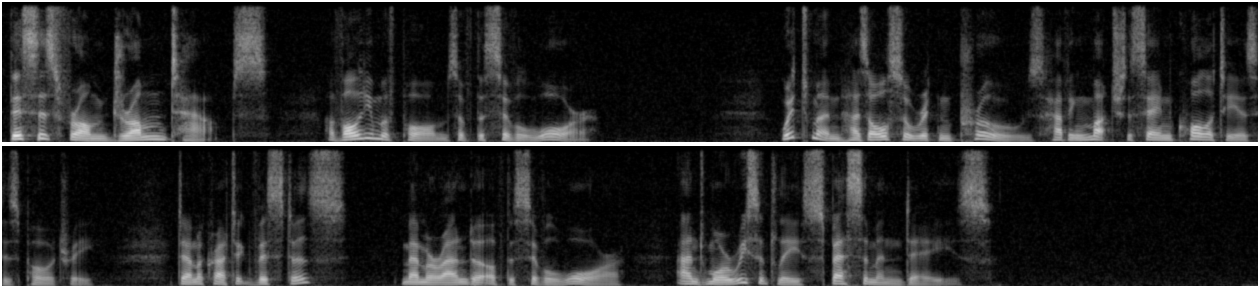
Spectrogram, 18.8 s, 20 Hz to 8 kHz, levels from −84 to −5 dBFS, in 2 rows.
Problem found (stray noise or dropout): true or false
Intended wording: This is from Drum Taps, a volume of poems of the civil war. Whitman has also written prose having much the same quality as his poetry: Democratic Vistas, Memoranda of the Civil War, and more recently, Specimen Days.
false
